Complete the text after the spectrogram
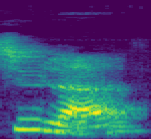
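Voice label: "laver tu", French; frans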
